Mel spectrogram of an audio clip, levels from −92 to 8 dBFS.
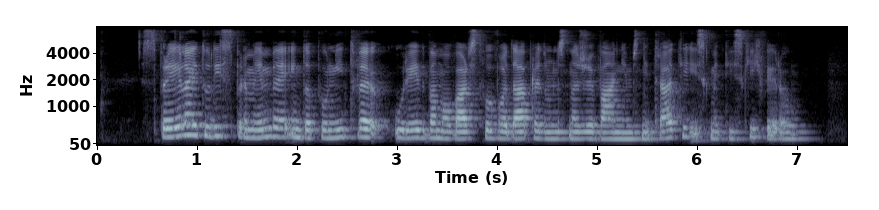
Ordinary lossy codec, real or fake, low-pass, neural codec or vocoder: none; real; 7.2 kHz; none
